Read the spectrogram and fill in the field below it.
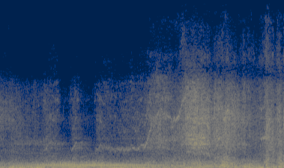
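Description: An RC truck motor whines at high pitch as it drives through mud, rising and sweeping with the throttle and accompanied by wet splashing and scraping, close and continuous.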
